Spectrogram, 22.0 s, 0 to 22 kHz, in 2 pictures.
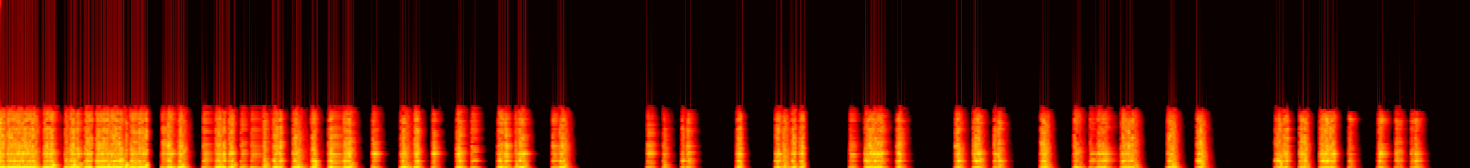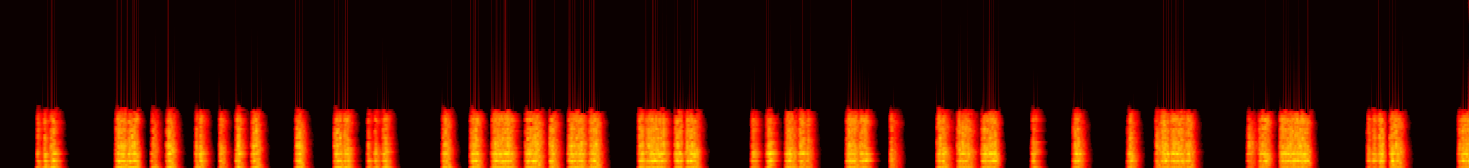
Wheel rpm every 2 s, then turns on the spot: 110, 100, 110, 110, 90, 110, 110, 110, 110, 100, 110.
none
